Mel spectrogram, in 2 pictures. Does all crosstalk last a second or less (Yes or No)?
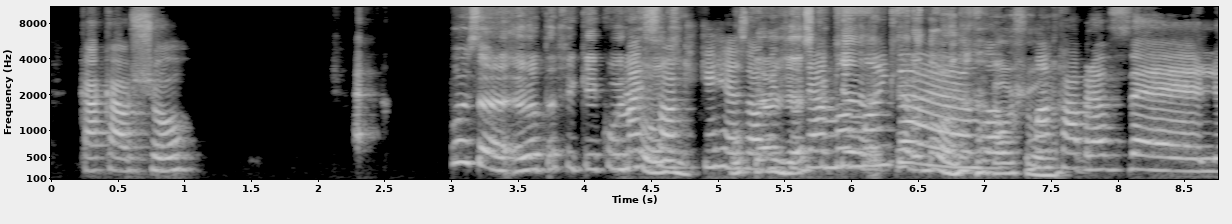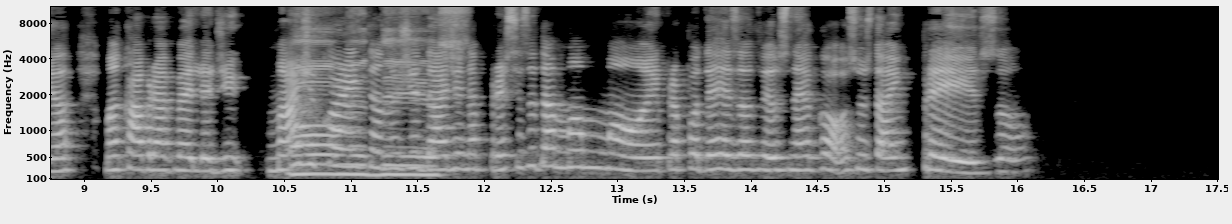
No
